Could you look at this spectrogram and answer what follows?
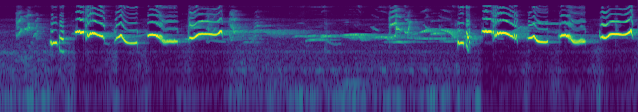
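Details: Lure song of an oriental magpie-robin, played to prompt birds to sing freely: two bursts of quick, looping whistled phrases separated by a softer sustained note, rich and sweet, over a quiet low hum.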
